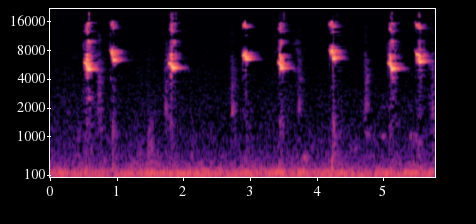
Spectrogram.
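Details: Olive-backed sunbird used as a tutor bird for training other songbirds: sharp, high chirps in pairs and singles, about nine notes over six seconds, each a quick downward-swept tweet, with a low hum in the background.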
